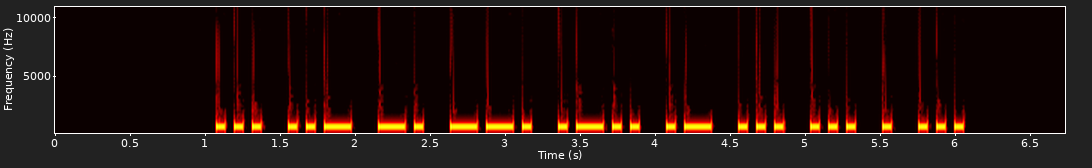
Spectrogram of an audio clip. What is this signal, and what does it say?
Morse code, heard as a keyed tone, about 20 wpm, 700 Hz. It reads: SUNGLASSES
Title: Easy Words with Hints - 20wpm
